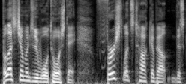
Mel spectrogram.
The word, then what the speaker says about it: を通して: But the を通して is a long o, and it's not elongated with the u sound, so if you're writing it, it's 通して, so two o's in a row, all right?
